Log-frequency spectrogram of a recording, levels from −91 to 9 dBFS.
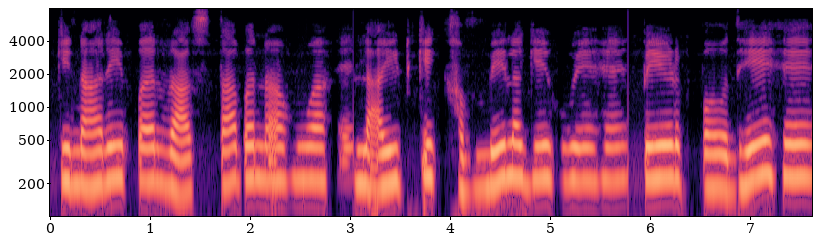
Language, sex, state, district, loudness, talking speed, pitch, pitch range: Hindi, female, Chhattisgarh, Raigarh, -14 LUFS, 110 wpm, 215 Hz, 195-225 Hz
